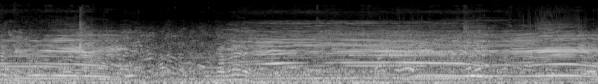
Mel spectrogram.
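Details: Cows and calves for sale at Aftabganj market in Dinajpur, Bangladesh, on 17 January 2026: a steady, droning moo at the start and another held call near the end, over constant crowd chatter and price talk.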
